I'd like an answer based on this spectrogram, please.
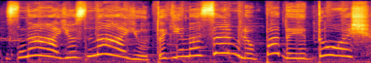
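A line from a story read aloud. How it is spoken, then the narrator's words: Raindrop exclaiming. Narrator (Ukrainian): вигукнула крапля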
